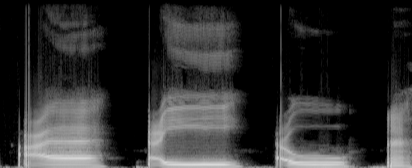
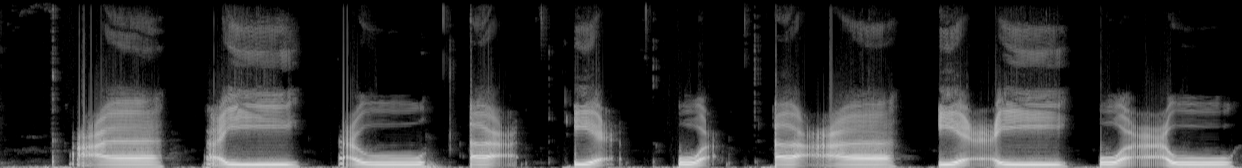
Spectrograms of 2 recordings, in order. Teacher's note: seperti itu huruf Ain dilafalkan katup epiglotisnya menyempit ke arah dinding tenggorokan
